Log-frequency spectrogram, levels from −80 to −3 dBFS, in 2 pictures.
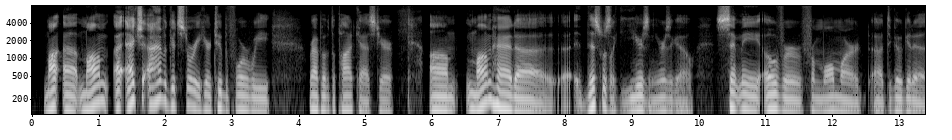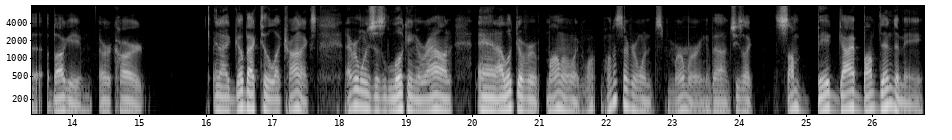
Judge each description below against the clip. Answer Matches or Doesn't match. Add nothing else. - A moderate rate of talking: Matches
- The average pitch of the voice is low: Matches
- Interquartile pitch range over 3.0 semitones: Matches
